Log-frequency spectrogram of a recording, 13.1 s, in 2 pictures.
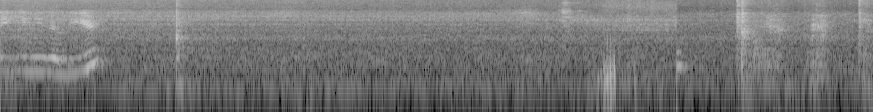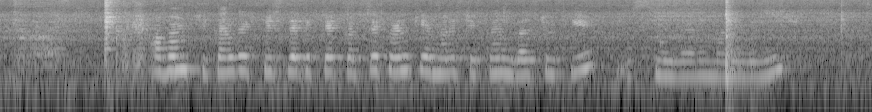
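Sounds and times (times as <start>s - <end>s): curry sizzling in oil: 0.0s - 13.0s
metal spoon scraping a pot: 4.2s - 7.7s.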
